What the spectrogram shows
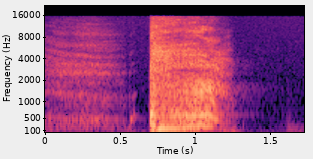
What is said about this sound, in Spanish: he estado tratando de, aguantar esta tos desde hace como seis minutos.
